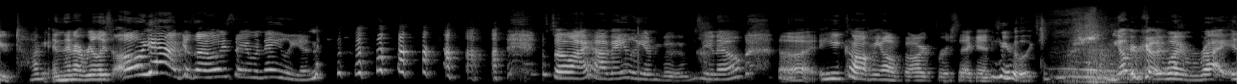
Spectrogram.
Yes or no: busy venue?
no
